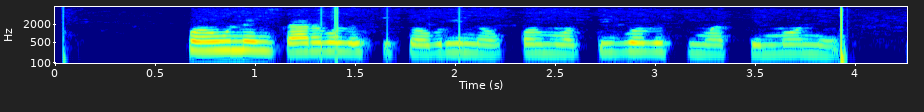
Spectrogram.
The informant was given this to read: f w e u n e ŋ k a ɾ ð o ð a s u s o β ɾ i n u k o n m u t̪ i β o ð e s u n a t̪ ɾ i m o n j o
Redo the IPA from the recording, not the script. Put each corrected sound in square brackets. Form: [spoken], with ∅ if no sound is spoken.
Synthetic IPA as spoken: f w e u n e ŋ k a ɾ [ɣ] o ð [e] s u s o β ɾ i n [o] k o n m [o] t̪ i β o ð e s u [m] a t̪ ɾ i m o n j o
